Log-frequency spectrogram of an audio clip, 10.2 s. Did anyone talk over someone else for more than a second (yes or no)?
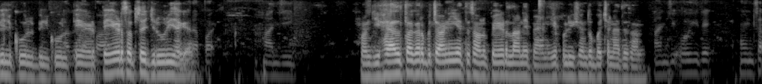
yes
